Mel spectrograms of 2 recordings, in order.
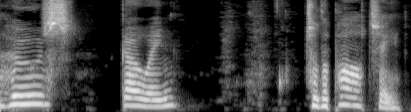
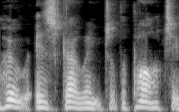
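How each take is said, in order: First: Who is is contracted into one syllable. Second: Who and is are said as two words. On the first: The speaker calls it right. "you can ask the question" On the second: The speaker calls it wrong. "you wouldn't say it in full"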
